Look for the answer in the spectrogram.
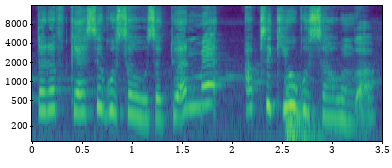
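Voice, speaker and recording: A woman's voice: very high-pitched, fairly quick, mellow, faint music behind, voice pushed up. A woman doing a shy, stammering young husband. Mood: shy, flustered. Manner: stammering, hesitant. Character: flustered, shy young husband, easily embarrassed.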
